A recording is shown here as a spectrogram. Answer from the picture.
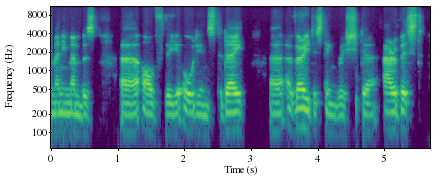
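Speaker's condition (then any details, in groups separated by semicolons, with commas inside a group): No condition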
